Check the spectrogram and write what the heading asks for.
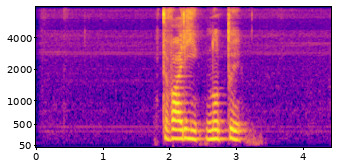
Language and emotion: Russian, angry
